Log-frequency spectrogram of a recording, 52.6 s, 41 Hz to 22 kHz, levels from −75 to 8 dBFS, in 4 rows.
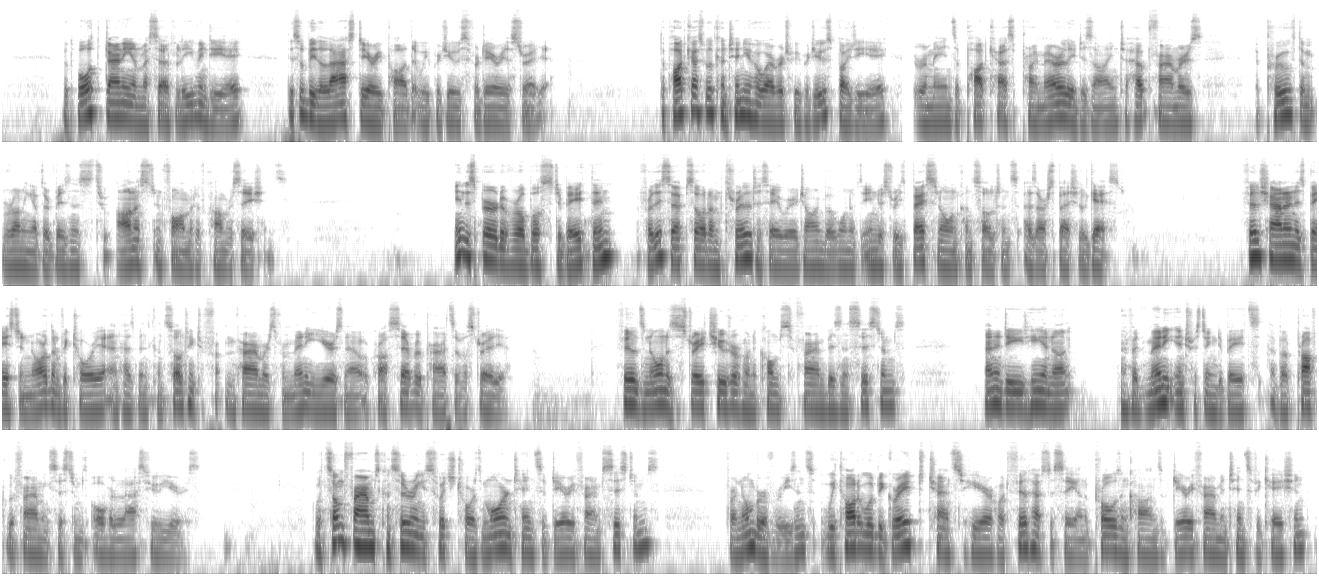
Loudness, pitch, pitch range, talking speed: -27 LUFS, 105 Hz, 95-125 Hz, 195 wpm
